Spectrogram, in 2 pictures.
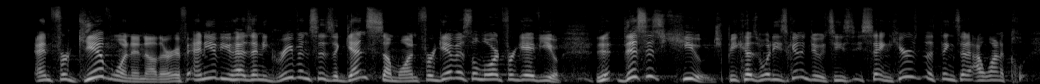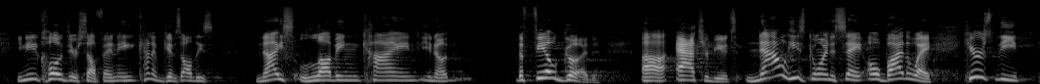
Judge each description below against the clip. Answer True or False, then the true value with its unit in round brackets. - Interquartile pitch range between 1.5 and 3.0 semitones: False (5.1 semitones)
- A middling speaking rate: False (210 wpm)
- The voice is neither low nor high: False (215 Hz)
